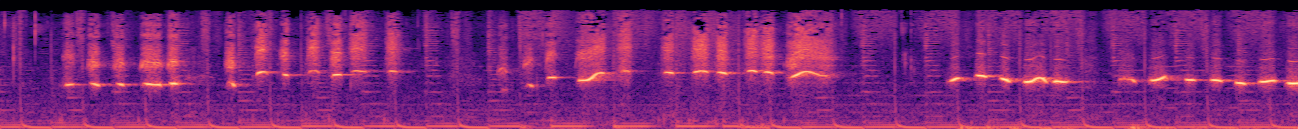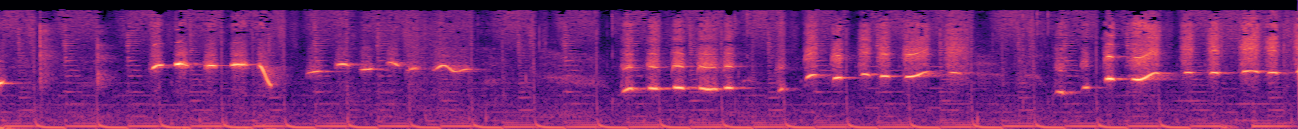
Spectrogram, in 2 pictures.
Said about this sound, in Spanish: llegó a componer canciones sin saber música. O sea, armaba la, la letra y después le ponía tonada o melodía chiflando.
